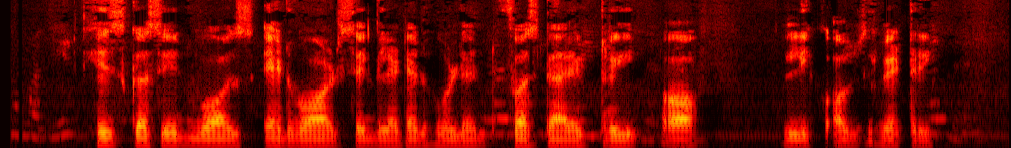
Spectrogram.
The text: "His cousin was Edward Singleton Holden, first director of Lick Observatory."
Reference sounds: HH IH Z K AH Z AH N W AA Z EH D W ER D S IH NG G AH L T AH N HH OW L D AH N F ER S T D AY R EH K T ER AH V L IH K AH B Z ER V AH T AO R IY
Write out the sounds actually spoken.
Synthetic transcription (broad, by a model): HH IH Z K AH S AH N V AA Z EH D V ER D S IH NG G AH L T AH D HH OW L D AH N F ER S T D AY R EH K T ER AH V L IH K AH B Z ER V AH T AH R IY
